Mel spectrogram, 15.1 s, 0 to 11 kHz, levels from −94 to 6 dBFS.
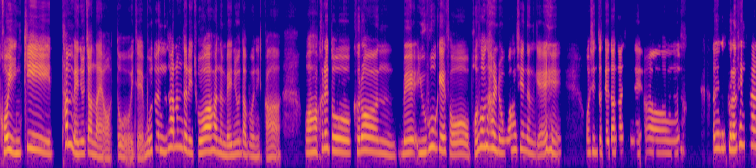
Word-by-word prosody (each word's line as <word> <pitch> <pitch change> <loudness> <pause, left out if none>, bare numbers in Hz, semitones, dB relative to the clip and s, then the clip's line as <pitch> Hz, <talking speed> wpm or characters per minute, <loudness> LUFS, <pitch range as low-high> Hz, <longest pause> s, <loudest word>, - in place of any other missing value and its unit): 거의 240 -1 +6
인기 225 -2 +4 0.2
탑 370 - +4
메뉴잖아요. 195 -8 -1
또 170 -2 -7
이제 - - -6
모든 230 - -4 0.2
사람들이 295 -7 0
좋아하는 225 0 +4
메뉴다 185 +3 -3
보니까 165 -1 -7 0.5
와 220 +1 +2
그래도 235 -6 +2
그런 220 -7 +1
매 210 +2 +1
유혹에서 215 - 0
벗어나려고 250 -4 0
하시는 255 -7 -4
게 200 +5 -2 0.5
어 215 - -5
진짜 220 -1 -3
대단하시네 235 - -3
어우 215 -2 -4 0.8
아유 260 +2 -1 0.2
그런 255 -1 +4
생각 335 -1 0
220 Hz, 260 characters per minute, -23 LUFS, 200-255 Hz, 0.8 s, 거의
